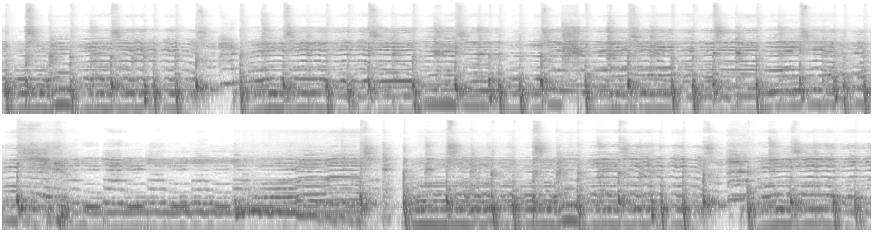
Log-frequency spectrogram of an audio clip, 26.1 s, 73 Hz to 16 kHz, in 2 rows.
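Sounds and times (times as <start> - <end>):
beatboxed percussion: 0.0 - 14.2, 15.8 - 26.0
looped vocal layers: 0.0 - 26.0.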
